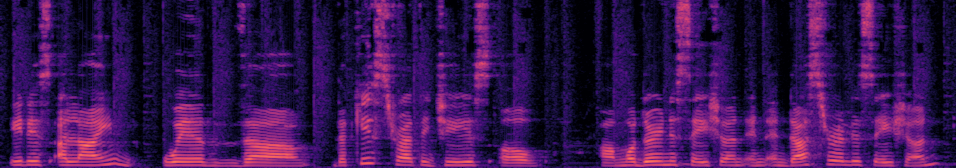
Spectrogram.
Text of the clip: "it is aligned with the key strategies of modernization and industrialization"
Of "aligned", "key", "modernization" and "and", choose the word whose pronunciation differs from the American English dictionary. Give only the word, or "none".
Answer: modernization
